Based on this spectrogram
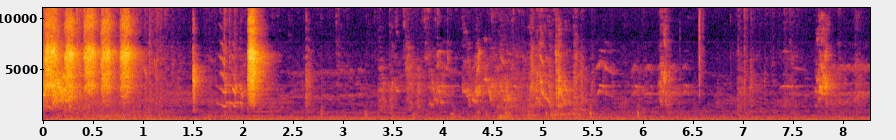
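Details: Budgerigars give a burst of loud, harsh repeated squawks at first, then quieter scattered chirps and chattering over a low background hum.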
